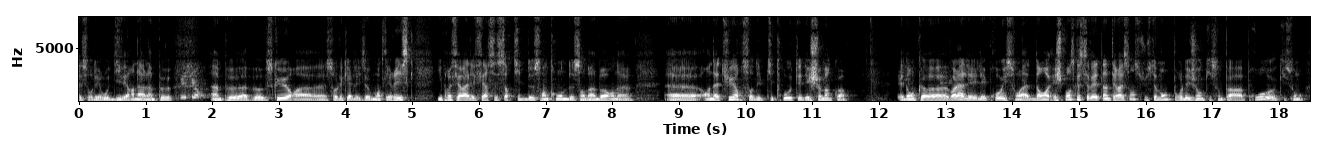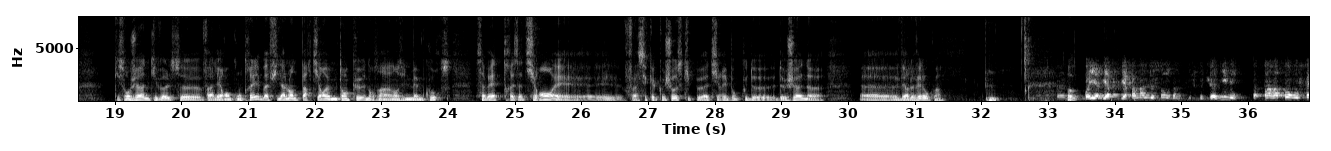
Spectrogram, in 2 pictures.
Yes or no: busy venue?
no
